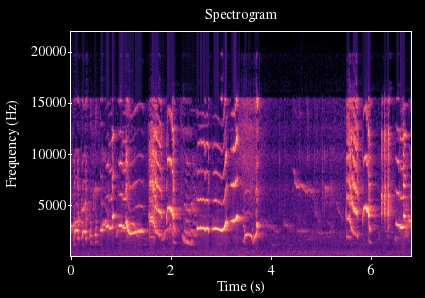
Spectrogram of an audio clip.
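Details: Oriental magpie-robin, a loud contest-ready caged songbird in Magelang, Central Java, pouring out rapid varied whistles, chirps and buzzy trills in clustered phrases, a silent gap in the middle, then another energetic burst.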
